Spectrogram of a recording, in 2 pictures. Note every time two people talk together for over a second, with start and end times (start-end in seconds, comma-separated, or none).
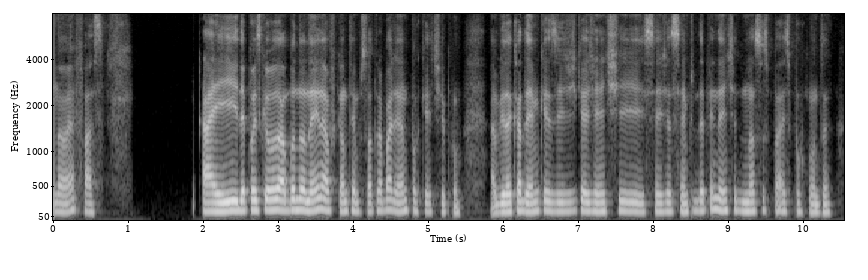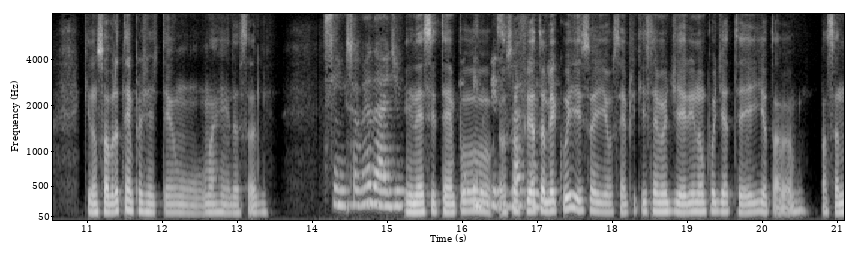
15.7-17.3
